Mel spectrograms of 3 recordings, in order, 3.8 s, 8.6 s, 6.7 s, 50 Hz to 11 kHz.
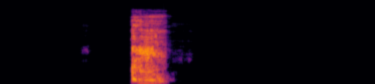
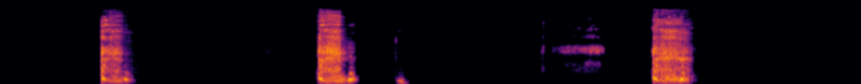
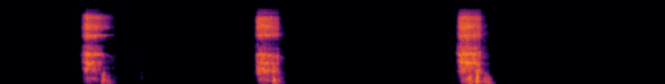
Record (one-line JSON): {"cough_length": "3.8 s", "cough_amplitude": 32768, "cough_signal_mean_std_ratio": 0.23, "three_cough_length": "8.6 s", "three_cough_amplitude": 32115, "three_cough_signal_mean_std_ratio": 0.27, "exhalation_length": "6.7 s", "exhalation_amplitude": 32767, "exhalation_signal_mean_std_ratio": 0.25, "survey_phase": "beta (2021-08-13 to 2022-03-07)", "age": "45-64", "gender": "Male", "wearing_mask": "No", "symptom_cough_any": true, "symptom_runny_or_blocked_nose": true, "symptom_change_to_sense_of_smell_or_taste": true, "symptom_loss_of_taste": true, "symptom_other": true, "symptom_onset": "4 days", "smoker_status": "Never smoked", "respiratory_condition_asthma": false, "respiratory_condition_other": false, "recruitment_source": "Test and Trace", "submission_delay": "2 days", "covid_test_result": "Positive", "covid_test_method": "RT-qPCR", "covid_ct_value": 20.3, "covid_ct_gene": "ORF1ab gene"}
